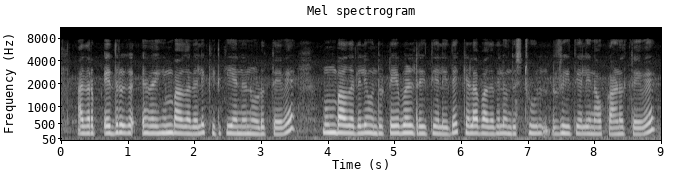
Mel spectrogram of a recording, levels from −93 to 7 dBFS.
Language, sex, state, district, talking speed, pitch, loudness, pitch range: Kannada, female, Karnataka, Bijapur, 105 wpm, 215 Hz, -18 LUFS, 200-220 Hz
